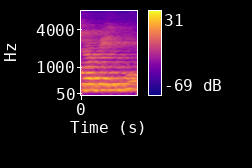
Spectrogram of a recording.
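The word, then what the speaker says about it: j'habite: So after Elysium, before it is je habite, after Elysium it will be how? Jabit. Two words are getting connected, no. So you have to pronounce jabit. Before, because of Elysium, two words got connected, contraction is taking place. So you have to pronounce them together, like liaison. You have to say jabit.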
